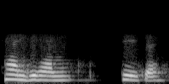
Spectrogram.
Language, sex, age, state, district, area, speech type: Punjabi, female, 18-30, Punjab, Fazilka, rural, conversation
